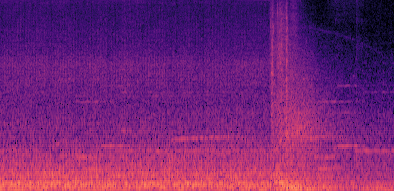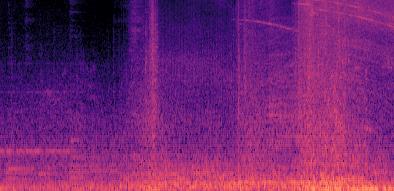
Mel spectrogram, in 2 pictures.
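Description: Ship or aircraft from the Dune game setting down near a building's front steps: a steady mechanical engine drone with sharp hissing bursts and whooshes, fairly close, no talking.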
